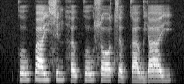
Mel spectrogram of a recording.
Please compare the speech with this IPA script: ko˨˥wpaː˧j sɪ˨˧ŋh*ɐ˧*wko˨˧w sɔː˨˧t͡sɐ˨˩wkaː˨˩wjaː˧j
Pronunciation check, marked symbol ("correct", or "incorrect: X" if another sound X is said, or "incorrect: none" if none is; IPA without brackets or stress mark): incorrect: ɐ˨˩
